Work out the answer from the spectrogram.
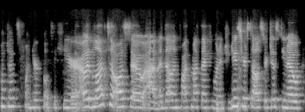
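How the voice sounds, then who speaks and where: A woman's voice: fairly high pitch, little pitch movement, a little fast, gravelly, fairly bright tone. A woman moderating a video call discussion, friendly and encouraging. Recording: dull lo-fi call audio.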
